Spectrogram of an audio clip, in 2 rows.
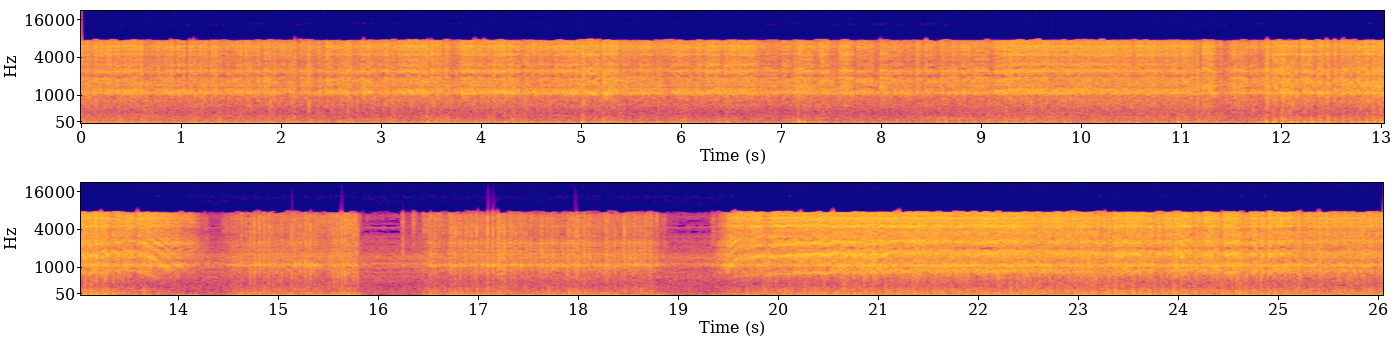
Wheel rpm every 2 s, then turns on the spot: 160, 160, 160, 170, 160, 160, 170, 40, 30, 50, 180, 230, 230.
14-20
